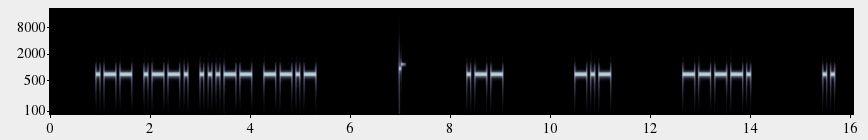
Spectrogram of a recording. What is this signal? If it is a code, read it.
Morse code, heard as a keyed tone, about 15 wpm, spaced as for 8 wpm, 700 Hz. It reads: WP3Q WK9I
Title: USA Call Signs - 4 Characters - 6x Character Spacing - 15wpm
